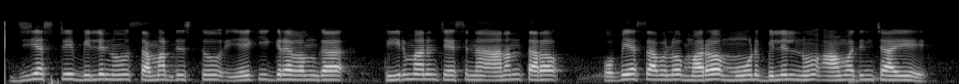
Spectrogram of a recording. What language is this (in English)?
Telugu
